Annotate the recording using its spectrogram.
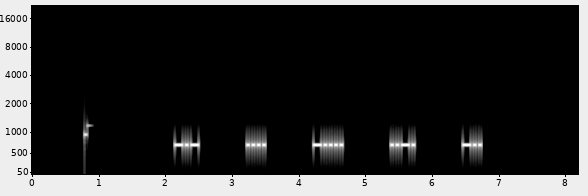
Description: Morse code, heard as a keyed tone, about 30 wpm, spaced as for 10 wpm, 700 Hz. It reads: KH6FD
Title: USA Call Signs - 5 Characters - 6x Character Spacing - 30wpm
